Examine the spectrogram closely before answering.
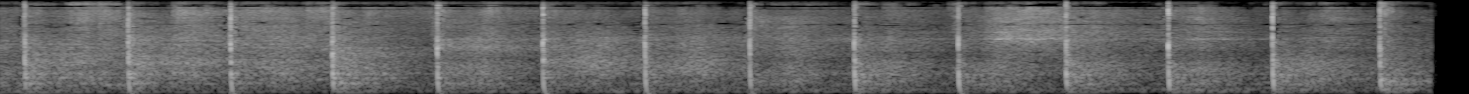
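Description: A hammer strikes a concrete block wall with sharp, regular knocks.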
